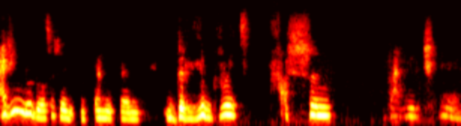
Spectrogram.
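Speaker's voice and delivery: hushed voice. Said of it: "I'm whispering to you".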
